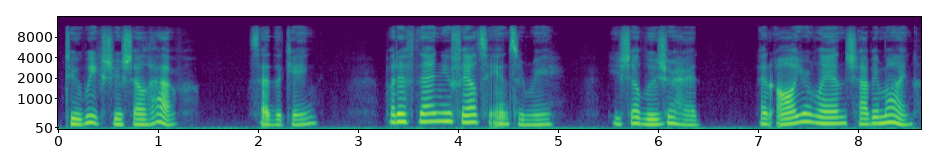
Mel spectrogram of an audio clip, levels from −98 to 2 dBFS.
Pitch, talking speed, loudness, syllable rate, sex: 195 Hz, 195 wpm, -19 LUFS, 4.7 syllables/s, female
